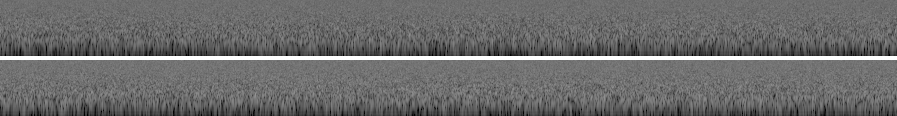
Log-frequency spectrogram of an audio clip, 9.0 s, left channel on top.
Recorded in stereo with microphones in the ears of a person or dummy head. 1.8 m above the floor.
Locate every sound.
Only background noise.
